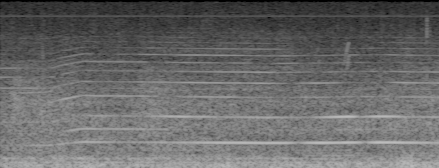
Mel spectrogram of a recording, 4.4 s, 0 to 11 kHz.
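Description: Electric motor of a Grayson Super Mega Jet-powered RC foam F-15 model whining in flight overhead. Its pitch rises about half a second in, then holds steady.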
